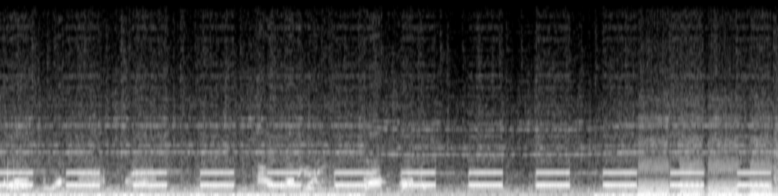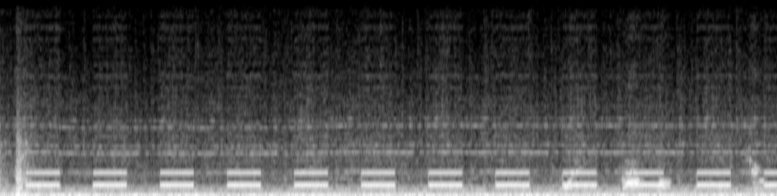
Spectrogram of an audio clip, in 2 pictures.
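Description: A warning tone beeps over and over in a quick, even rhythm.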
